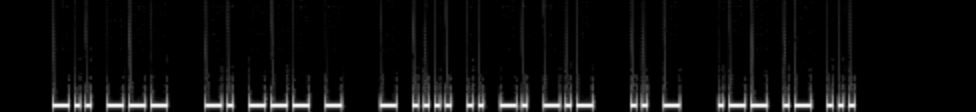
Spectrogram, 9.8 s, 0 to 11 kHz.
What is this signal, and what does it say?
Morse code, heard as a keyed tone, about 22 wpm, 700 Hz. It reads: DO NOT THINK IT WAS
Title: Sets of 5 Words Encore 22wpm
